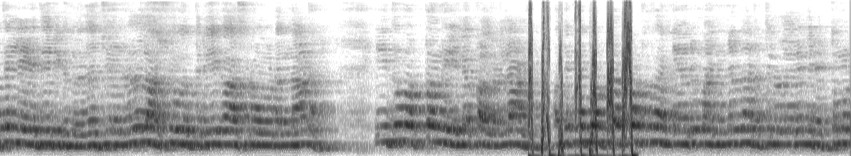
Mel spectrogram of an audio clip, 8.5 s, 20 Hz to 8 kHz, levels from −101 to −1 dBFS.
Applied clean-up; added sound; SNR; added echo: none; Scratching (performance technique); -4 dB; reverberation time 0.9 s.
